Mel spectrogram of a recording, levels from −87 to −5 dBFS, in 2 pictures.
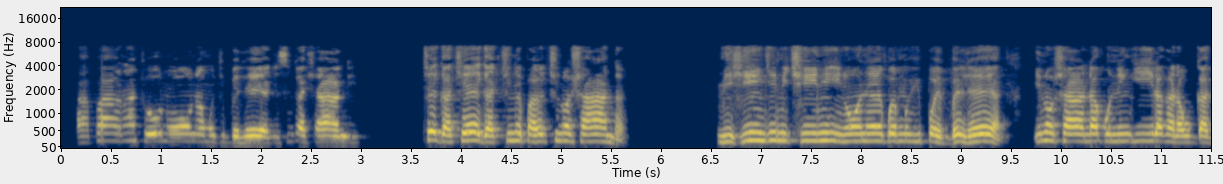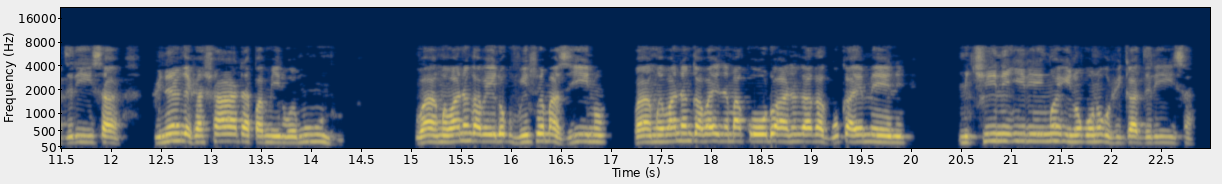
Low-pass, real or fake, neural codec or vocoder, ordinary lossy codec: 7.2 kHz; real; none; MP3, 48 kbps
